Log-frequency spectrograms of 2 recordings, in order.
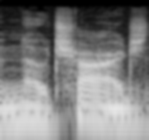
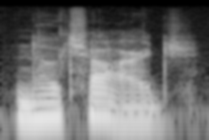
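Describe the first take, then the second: First: Said in the usual way. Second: Through gritted teeth, feigning a smile; forced friendliness. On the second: A narrator's reading. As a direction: offer it grudgingly but pleasantly. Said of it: "gritted my teeth and pretended I was smiling".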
